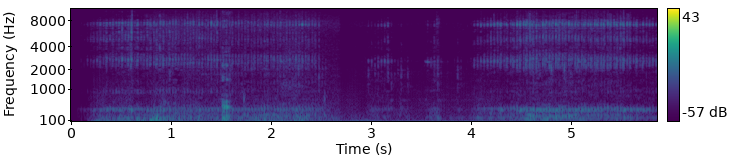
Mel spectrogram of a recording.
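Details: 2015 Mustang EcoBoost front end: fast uneven clicking about four a second over low hum and faint high whine; dealer says engine mounts though no vibration, owner suspects speakers; unconfirmed.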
